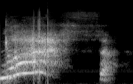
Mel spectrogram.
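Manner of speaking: desperate exclamation.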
